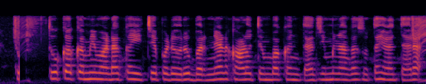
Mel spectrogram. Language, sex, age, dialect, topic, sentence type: Kannada, female, 18-24, Central, agriculture, statement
